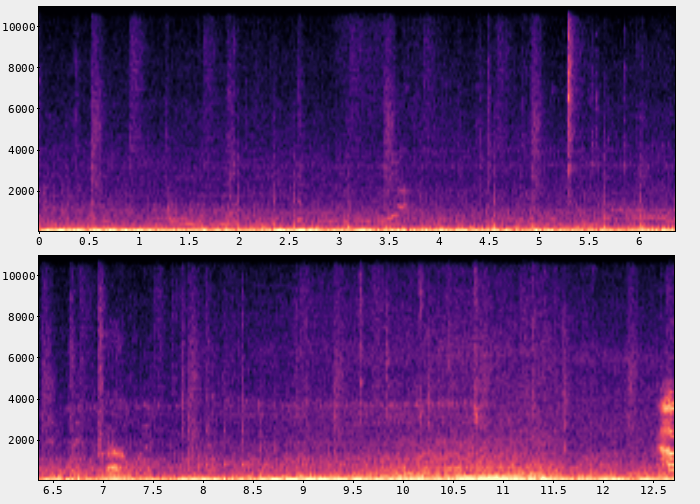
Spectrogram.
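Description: Freightliner Cascadia semi-truck's diesel engine running at low speed through a turn, heard inside the cab as a steady low drone. A louder hum comes in near the end.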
